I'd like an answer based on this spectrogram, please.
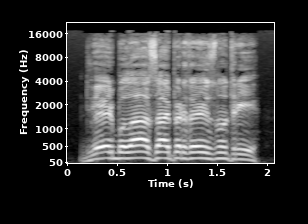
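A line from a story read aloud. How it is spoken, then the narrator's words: Muttered. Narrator (Russian): пробурчал Бернс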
